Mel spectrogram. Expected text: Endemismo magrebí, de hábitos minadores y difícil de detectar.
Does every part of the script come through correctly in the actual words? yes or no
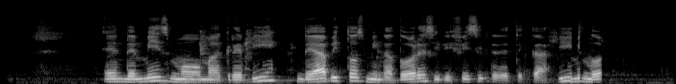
no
